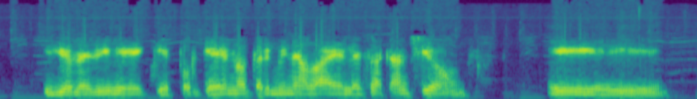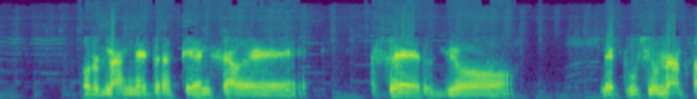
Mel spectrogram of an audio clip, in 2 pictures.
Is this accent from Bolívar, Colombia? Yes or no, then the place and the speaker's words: no; Villanueva, La Guajira, Colombia; Yo estoy, por ejemplo, en Valledupar en estos momentos, y estoy aquí cerquita de ella, de Villanueva, mi pueblo, donde las calles se vuelven nostálgicas.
